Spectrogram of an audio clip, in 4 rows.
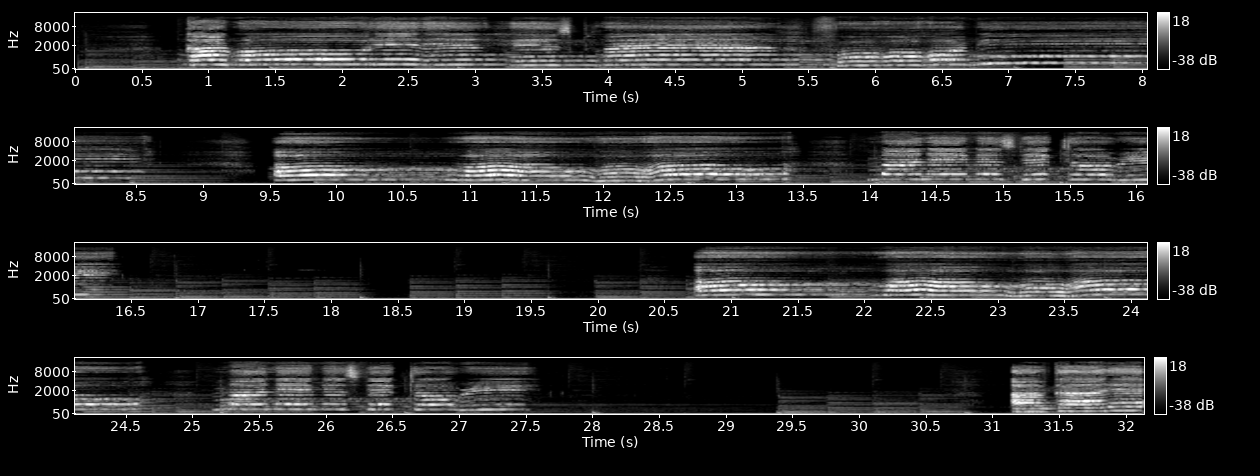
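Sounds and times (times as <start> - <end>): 
tenor choir part singing: 0.8 - 8.7, 9.5 - 16.4, 20.7 - 27.6, 31.2 - 32.1.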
